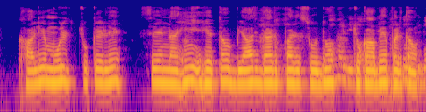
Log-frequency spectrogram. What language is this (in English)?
Maithili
